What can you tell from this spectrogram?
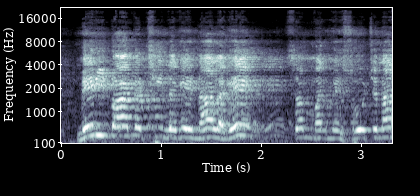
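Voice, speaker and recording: Noticeable background noise sits behind a man's extremely high-pitched voice. His intonation is lively. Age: 60s. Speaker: retired education official. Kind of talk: public speech. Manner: animated.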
